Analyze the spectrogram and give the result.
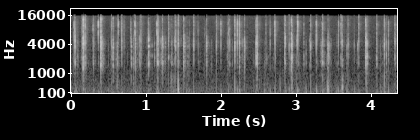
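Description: Long nails tap rapidly on a small hand-held plastic cylindrical puzzle toy with colored square tiles, apparently hollow and held in both hands. About thirty quick, bright clicks with very little low end die away almost instantly, giving a crisp, uneven rattle much like fast typing.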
